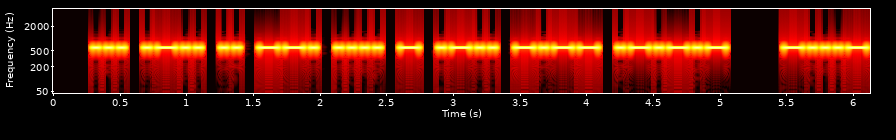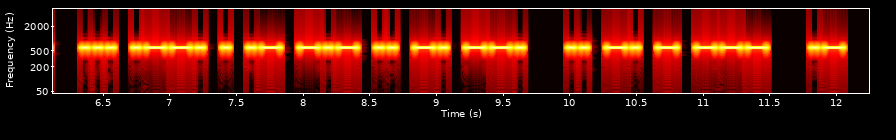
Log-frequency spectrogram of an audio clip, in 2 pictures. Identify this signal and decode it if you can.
Morse code, heard as a keyed tone, about 25 wpm, 600 Hz. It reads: SLIGHTLY. <BT> SPEAKING INTO A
